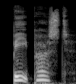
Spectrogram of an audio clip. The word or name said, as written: B-post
